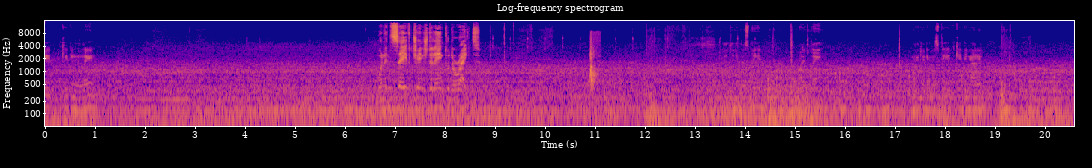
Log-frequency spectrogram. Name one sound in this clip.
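Tyres hum steadily on a highway inside a moving car.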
